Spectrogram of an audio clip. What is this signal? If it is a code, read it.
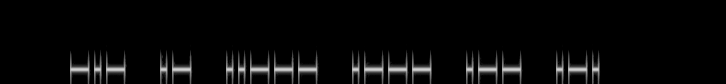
Morse code, heard as a keyed tone, about 19 wpm, spaced as for 14 wpm, 700 Hz. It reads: KA2JWR
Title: 207 Lesson 33g - Letter j - Call Signs 20wpm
